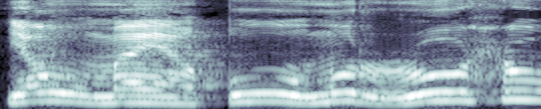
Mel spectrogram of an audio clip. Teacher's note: মদ্দে তাবাঈ এক আলিফ টেনে পড়তে হবে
